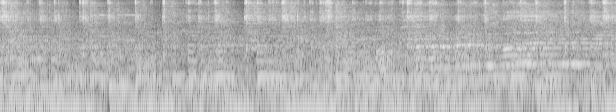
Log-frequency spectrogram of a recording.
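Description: Live Argentine folk band playing a zamba on acoustic guitars, electric bass and bombo legüero drum, with a strong bass line and steady drum strokes. A voice starts singing about four seconds in.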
